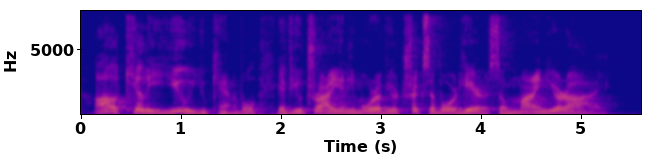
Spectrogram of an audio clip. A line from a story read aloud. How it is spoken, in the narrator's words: roared the captain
